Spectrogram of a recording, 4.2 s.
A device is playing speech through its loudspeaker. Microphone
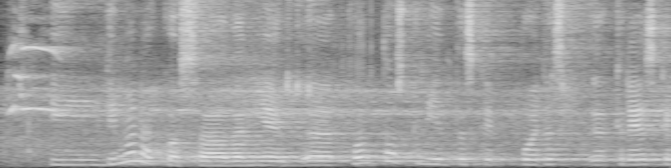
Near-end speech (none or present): none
